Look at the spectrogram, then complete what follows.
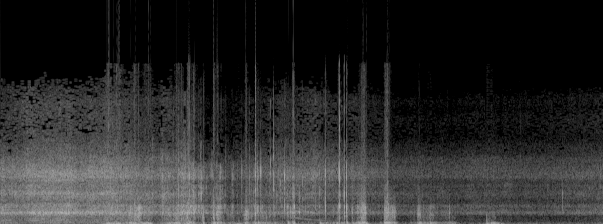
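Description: Sea water surging and splashing over the rocks, a loud rushing burst with sharp crackles that rises about a second in and eases off near the end, with wind buffeting the microphone.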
